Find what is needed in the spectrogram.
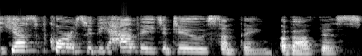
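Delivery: very high, bright, sunny, eager voice. Voicing the maids who show up all cheery: cheery maids' voice. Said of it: "The Boggin maids show up all cheery and say".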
